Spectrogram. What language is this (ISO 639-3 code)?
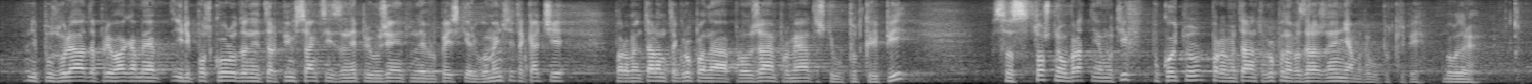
bul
